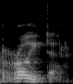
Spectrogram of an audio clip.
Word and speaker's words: Reutter: También hay otra, no es escritora, de hecho más bien una bloguera que se llama Josefina Reuter, se escribe Reutter.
